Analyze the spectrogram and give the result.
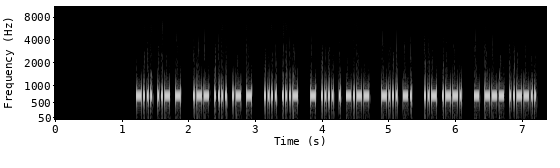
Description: Morse code, heard as a keyed tone, about 42 wpm, 700 Hz. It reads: BUT WHAT HV THEY BN UP TO?
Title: Sentences from Top 100 Words and Abbreviations 45wpm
